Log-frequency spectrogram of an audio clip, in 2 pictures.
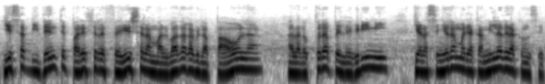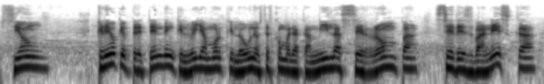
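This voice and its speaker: A man playing a formal, alarmed gentleman ally in a parody radio soap opera, speaking melodramatically. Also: a little high, normal speed, slight background noise, lightly acted. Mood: grave concern. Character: grave, alarmed gentleman ally explaining dark conspiracies.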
